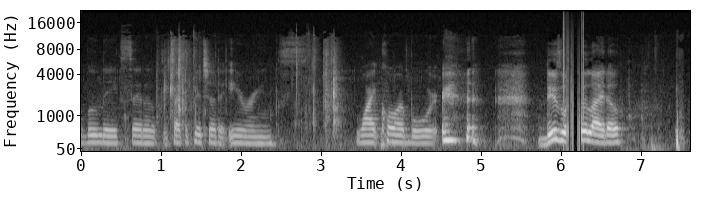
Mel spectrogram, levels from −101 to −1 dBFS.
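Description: Around 6.03 s the audio drops out with a crackle, and it doesn't properly come back until about 6.28 s. That's a classic intermittent contact, where a loose plug or cable lead briefly lifts off its contact and the signal path opens. The gap itself runs roughly 195 ms, with only faint hiss underneath while the line is open. Then there's another crackle as the connection scrapes back into place.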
